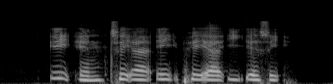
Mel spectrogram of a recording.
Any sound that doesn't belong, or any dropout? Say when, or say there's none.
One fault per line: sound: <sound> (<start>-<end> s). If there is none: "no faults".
no faults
